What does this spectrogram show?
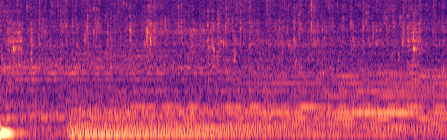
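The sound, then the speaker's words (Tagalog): A faucet opens and water runs steadily into a sink, a soft continuous flow with a faint resonant hum, fairly quiet and without any voices. “Huminto siya dun sa may lababo at binuksan niya yung gripo.”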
